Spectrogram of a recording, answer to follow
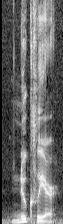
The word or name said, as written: nuclear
